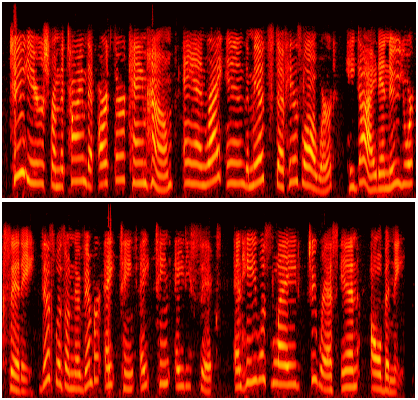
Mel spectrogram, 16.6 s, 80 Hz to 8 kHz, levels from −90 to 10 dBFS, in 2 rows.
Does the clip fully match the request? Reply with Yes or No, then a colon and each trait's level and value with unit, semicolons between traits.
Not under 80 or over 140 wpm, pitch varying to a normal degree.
No: average, 160 wpm; average, 4.6 semitones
